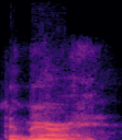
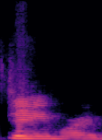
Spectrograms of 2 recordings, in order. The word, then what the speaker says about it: Damery: Davina Demary. You can correct my pronunciation, Davina. That's okay, Governor. It's Damery, but that's not a problem. I'm used to it being mispronounced.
